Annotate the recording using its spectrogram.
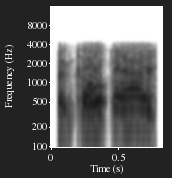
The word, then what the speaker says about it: Kopacz: I hope I pronounced your last name right. Kopax? – Yep, Kopax.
